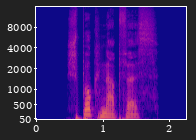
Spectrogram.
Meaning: genitive singular of Spucknapf
- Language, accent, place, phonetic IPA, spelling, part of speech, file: German, Germany, Berlin, [ˈʃpʊkˌnap͡fəs], Spucknapfes, noun, De-Spucknapfes.ogg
